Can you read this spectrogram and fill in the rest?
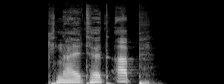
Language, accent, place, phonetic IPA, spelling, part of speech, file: German, Germany, Berlin, [ˌknaltət ˈap], knalltet ab, verb, De-knalltet ab.ogg
- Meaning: inflection of abknallen: 1. second-person plural preterite 2. second-person plural subjunctive II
